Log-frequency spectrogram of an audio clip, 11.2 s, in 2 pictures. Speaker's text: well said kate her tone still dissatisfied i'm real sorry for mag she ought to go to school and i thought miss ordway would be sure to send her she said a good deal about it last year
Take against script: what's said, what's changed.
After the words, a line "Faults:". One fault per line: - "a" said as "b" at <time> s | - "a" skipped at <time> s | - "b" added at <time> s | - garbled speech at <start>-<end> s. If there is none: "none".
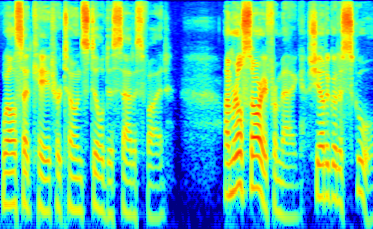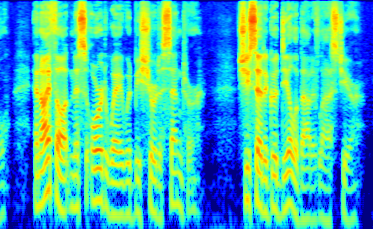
well said kate her tone still dissatisfied i'm real sorry for mag she ought to go to school and i thought miss ordway would be sure to send her she said a good deal about it last year
Faults:
none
